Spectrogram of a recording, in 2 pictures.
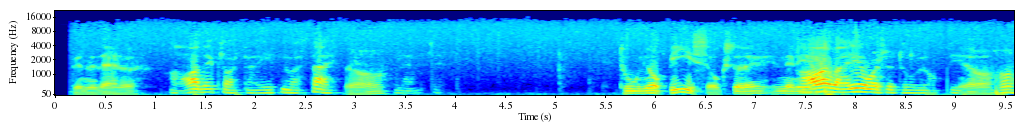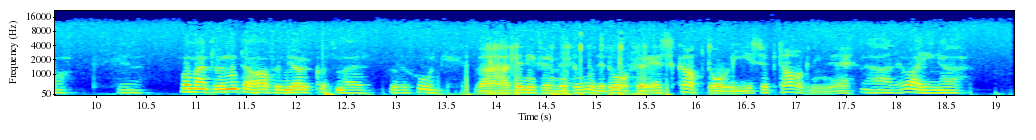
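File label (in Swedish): Västerås-Barkarö Västmanland, dialekter; Folkminnen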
